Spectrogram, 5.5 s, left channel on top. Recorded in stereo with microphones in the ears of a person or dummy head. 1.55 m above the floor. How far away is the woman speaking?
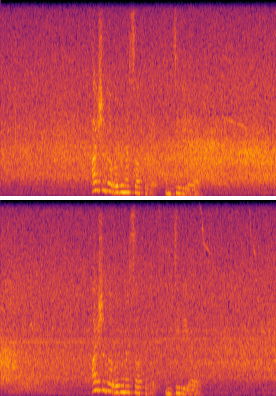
About 0.8 m.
